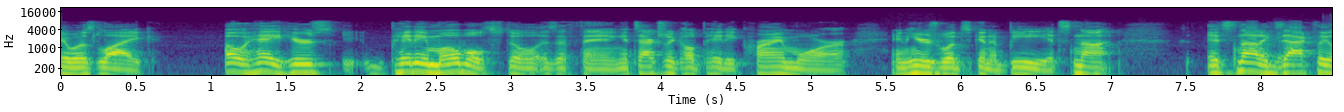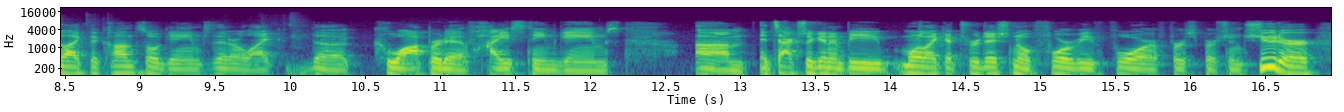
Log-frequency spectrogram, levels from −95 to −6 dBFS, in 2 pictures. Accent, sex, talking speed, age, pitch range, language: American, male, 195 wpm, 30-49, 95-115 Hz, English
